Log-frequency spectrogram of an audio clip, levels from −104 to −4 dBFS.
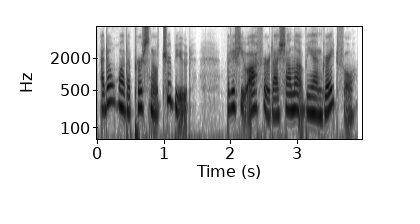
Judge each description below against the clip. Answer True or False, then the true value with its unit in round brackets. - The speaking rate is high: True (240 wpm)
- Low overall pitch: False (220 Hz)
